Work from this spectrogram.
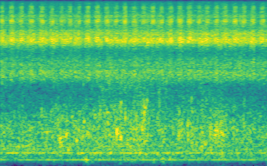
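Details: Cicadas calling by the sea on Badija, Croatia: a loud, continuous high-pitched rasping buzz that throbs with quick regular pulses, backed by a low hiss of surf.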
